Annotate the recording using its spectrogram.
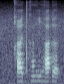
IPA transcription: qʰ e d ɡʱ ə̃ ɦ i ɦ a ɠ ə

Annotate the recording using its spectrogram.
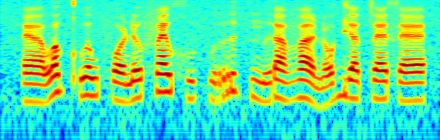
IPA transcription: æ˨ lˠ ɨ˦ kʷʼ a˧ w f ɔ˨ ɳ ə˧ f æ˦ xʷ ɨ˨˦ kʷ ə˨ r ɨ˦˨ k n̪ ɨ˨˦ ɾ a˧ v a˦˨ ɳ ɔ˨˦ ɡʲ a˧ t æ˦ s æ˦

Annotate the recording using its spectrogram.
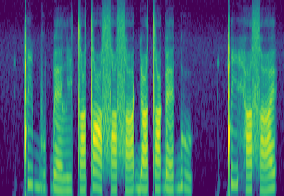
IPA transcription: ǃ i˥ b u˩˥ ɓ ɛ˩ l i˩ t œ˩˥ tˤ a˥˩ sˤ i˩˥ sˤ a˩˥ ɠ i˩˥ tˤ œ˩˥ ɠ ɛ˩˥ ɠ u˥˩ | ǃ i˥ h ɛ˩˥ sˤ ɛ˩˥

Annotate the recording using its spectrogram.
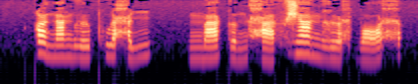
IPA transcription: q ɯ˥˨ n ã˧ ŋ ð ø˨˥ kʷʰ i˧ ħ i˨˥ | ŋ͡m a˨˥ k ə˨˩˦ ŋ ħ a˨˩˦ θ ʒ ã˥˨ ŋ ɣ ø˨˩˦ ħ b ɔ˨˩˦ ħ

